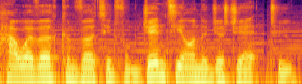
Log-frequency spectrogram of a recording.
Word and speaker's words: Gentiana: I'm not, however, converted from Gentiana just yet to Gentiana.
